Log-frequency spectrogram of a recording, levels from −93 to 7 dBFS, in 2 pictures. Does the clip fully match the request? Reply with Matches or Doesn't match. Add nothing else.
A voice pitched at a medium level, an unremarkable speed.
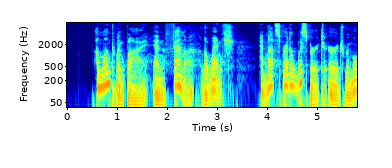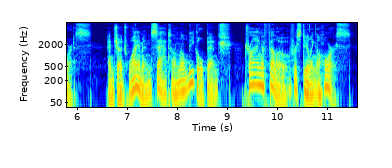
Doesn't match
